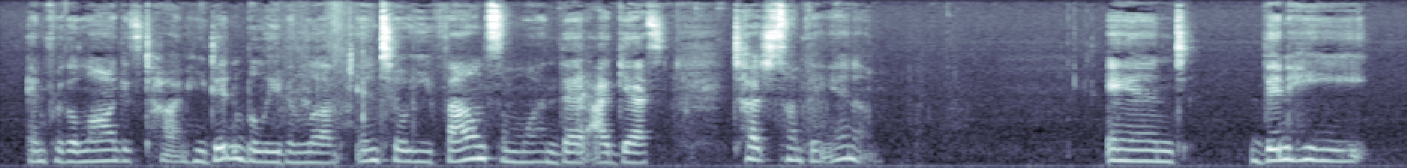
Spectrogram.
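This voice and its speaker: Soft-spoken and somewhat breathy, a woman talks at a moderate pace and medium pitch with fairly even intonation. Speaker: book vlogger. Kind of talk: casual book review vlog. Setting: at home late at night. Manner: quiet, soft-spoken; hesitant, many fillers.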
